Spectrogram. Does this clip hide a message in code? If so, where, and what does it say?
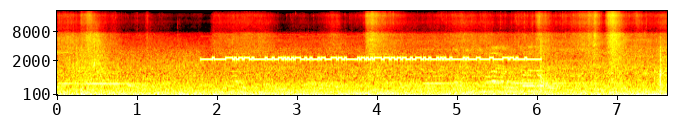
Yes: RTTY (45.45 baud, 170 Hz shift) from 1.8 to 6.0 s, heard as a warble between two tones, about 2200 Hz centre, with the noise of a residential street. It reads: QRZ? DE LA6XVV K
